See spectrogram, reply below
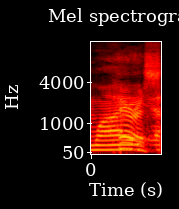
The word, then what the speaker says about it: Peres: Dan Perez NY on Twitter. – So, right. So, at Dan Perez NY. – Paris. I said it wrong.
